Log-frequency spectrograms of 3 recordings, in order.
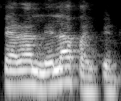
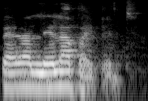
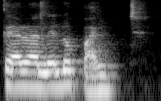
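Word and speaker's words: parallelepiped: It's parallelopipette, right? Yeah, it's parallelopipette. It's the spelling is really weird. I heard people saying like parallelopiped.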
